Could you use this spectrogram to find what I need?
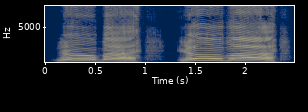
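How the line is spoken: Shouted in unison. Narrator (Russian): закричали все практически единогласно

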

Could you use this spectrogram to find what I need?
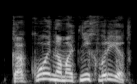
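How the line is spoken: Startled frightened shout while running. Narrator (Russian): крикнул Джек на бегу, удивленный и напуганный реакцией Фиста

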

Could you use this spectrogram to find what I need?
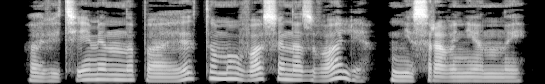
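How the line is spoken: Slow deliberate speech. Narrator (Russian): медленно произнес ректор

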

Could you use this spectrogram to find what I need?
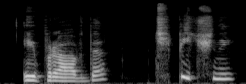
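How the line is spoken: Giggling. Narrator (Russian): хихикнула Марина

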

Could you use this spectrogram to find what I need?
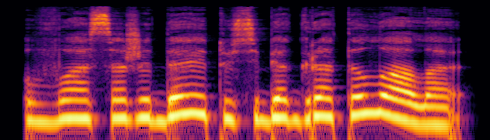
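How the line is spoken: Timid. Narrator (Russian): робко сказал хранитель покоев

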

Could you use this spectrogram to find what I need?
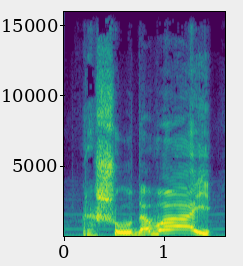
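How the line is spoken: Silent inner yell. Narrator (Russian): вопил про себя

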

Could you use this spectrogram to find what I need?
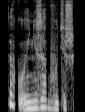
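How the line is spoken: Sad. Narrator (Russian): печально произнесла Энн

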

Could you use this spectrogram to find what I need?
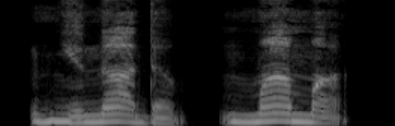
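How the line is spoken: Choked wheeze. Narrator (Russian): сдавленно прохрипел Михаил

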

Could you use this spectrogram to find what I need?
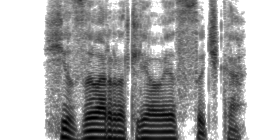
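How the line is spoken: Slight lisp. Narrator (Russian): Он сплюнул кровью и слегка шепеляво продолжил

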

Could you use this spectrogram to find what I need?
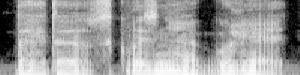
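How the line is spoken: Uncertain whisper. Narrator (Russian): неуверенно прошептал Сенька

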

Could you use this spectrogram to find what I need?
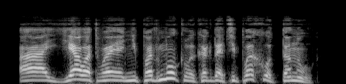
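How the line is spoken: Nearly shouting. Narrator (Russian): почти закричал я

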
